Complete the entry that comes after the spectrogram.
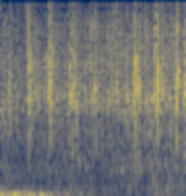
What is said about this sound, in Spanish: Y aplauden a Diego Urdiales.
